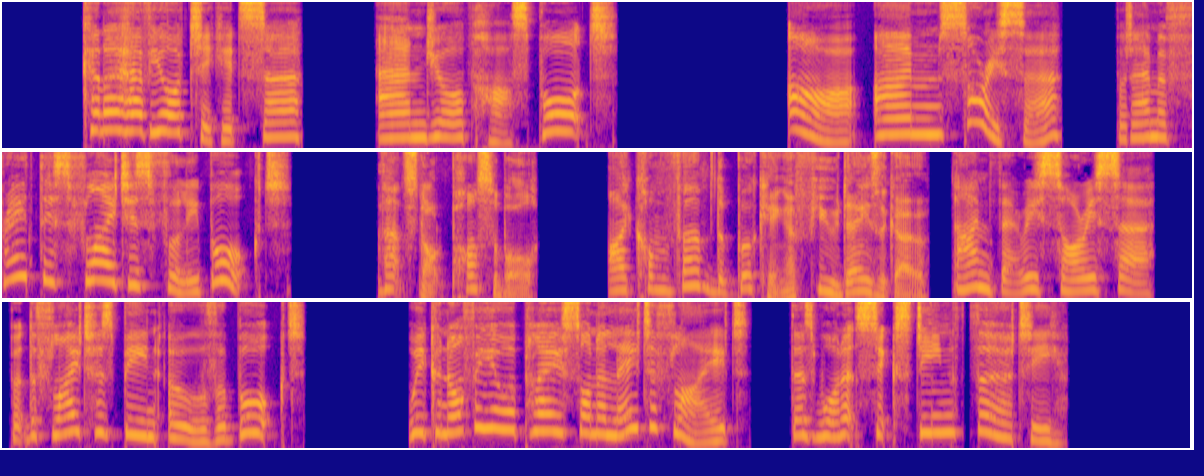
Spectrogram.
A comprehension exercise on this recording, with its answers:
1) Where does the conversation probably take place?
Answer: At an airport.

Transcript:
W: Can I have your ticket, sir? And your passport? Ah, I'm sorry, sir, but I'm afraid this flight is fully booked.
M: That's not possible. I confirmed the booking a few days ago.
W: I'm very sorry, sir, but the flight has been overbooked. We can offer you a place on a later flight.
